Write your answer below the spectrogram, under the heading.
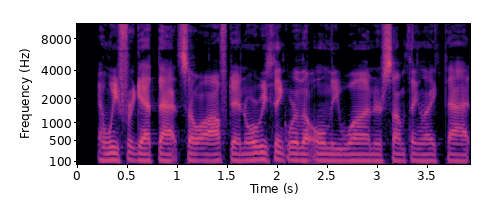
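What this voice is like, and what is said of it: Usual voice. Nothing is said of it.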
